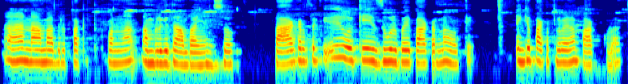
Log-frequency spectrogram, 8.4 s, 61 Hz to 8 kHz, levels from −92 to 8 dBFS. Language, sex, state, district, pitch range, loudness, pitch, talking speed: Tamil, female, Karnataka, Chamarajanagar, 205-235 Hz, -17 LUFS, 220 Hz, 45 wpm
